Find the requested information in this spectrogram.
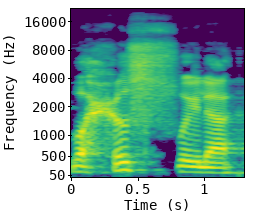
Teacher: صاد مشدد ہے، ہا کو صاد کے ساتھ ملا کے پڑھنا ہے، صاد موٹا پڑھا جا رہے گا۔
